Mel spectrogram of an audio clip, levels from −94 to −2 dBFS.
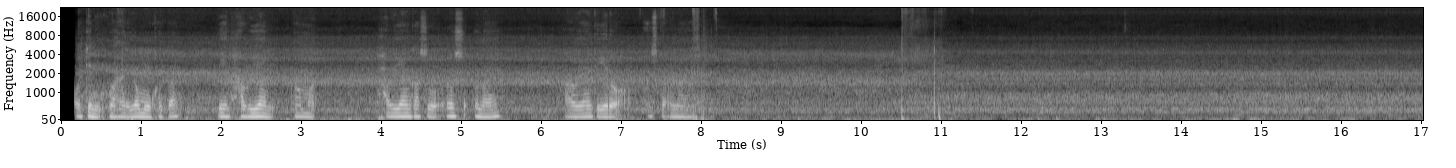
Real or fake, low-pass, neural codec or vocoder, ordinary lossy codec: real; none; none; none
